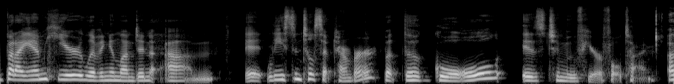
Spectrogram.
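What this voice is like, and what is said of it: American accent. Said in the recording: “obviously I'm American. ... If ... you didn't hear that.”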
